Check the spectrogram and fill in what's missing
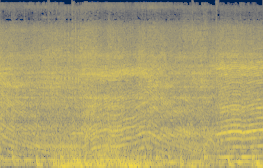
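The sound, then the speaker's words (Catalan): A chainsaw runs steadily at high revs as work crews remove the many trees that fell in a windstorm, its buzzing whine rising and dipping in pitch as it bites through wood, loud and continuous with no voices. “De fet, avui seguiran les feines com aquesta que estem sentint, de retirada dels moltíssims arbres que hi van caure.”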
